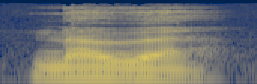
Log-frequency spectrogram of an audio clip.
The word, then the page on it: nawha: Kwamera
